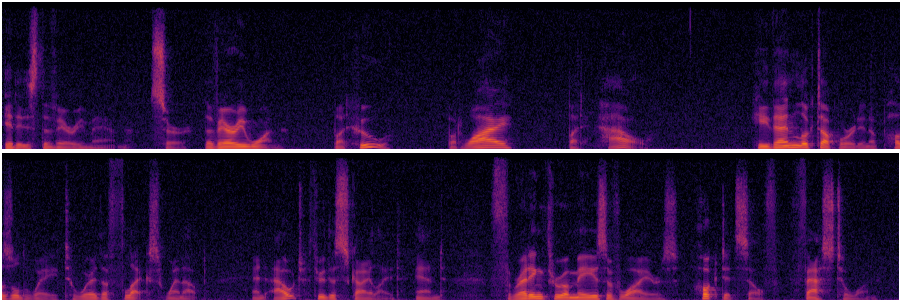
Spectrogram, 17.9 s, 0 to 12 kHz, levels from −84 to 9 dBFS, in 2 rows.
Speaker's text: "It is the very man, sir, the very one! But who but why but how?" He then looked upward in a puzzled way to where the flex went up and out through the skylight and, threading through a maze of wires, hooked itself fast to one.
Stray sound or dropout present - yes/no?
no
